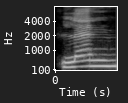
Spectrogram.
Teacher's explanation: Teman-teman, kita masih bunyikan izhar, kita belum waqaf. Berarti suara en-nya masih jelas.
